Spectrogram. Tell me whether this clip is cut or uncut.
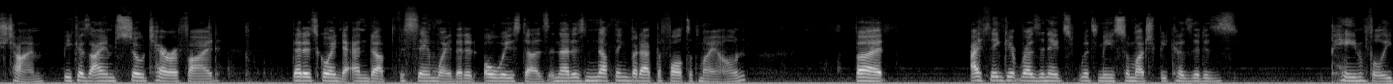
uncut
